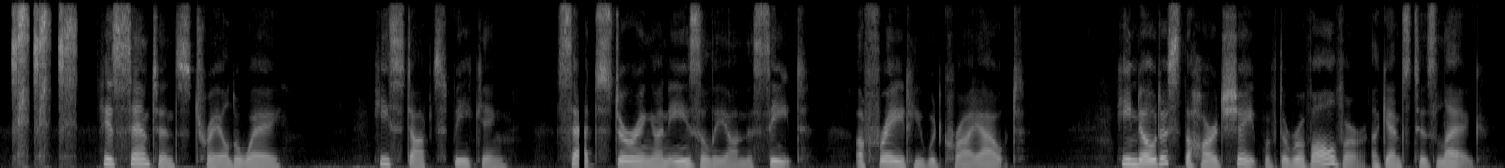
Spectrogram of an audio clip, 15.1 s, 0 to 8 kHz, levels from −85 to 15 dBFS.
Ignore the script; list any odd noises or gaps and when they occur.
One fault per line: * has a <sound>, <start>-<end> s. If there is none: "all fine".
* has a laugh, 0.1-0.8 s
* has a dropout, 5.8-5.8 s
